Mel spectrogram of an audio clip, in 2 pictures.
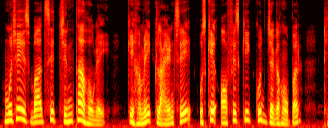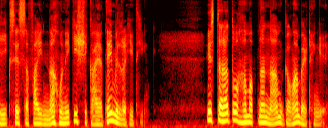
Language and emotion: Hindi, sad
